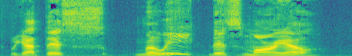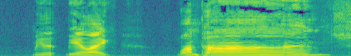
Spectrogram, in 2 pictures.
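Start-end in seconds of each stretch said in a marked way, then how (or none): 5.2-6.8 very high anime-style voice, "punch" held and drawn out. Voicing a Mario toy as an anime hero: impression from One Punch anime. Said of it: "I couldn't help that".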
